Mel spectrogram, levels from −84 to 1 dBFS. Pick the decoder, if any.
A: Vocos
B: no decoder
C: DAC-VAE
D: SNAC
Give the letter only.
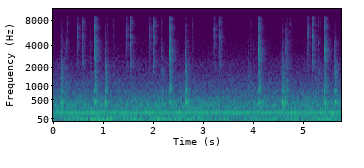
B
